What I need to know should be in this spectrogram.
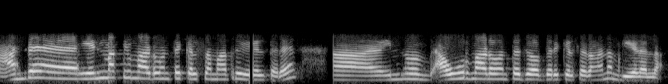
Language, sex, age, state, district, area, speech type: Kannada, female, 30-45, Karnataka, Chamarajanagar, rural, conversation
